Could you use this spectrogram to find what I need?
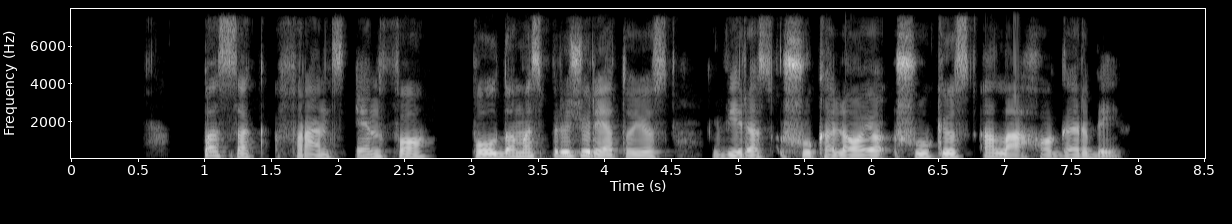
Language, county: Lithuanian, Kaunas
